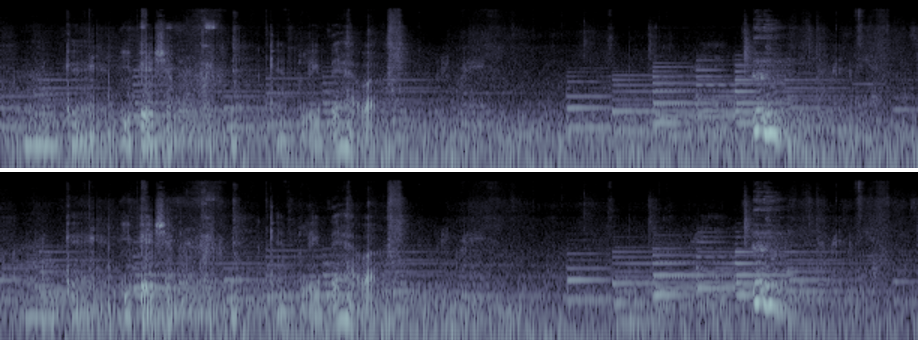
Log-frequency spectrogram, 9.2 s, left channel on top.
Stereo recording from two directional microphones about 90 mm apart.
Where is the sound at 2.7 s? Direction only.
75° right (ahead or behind).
